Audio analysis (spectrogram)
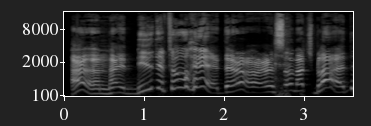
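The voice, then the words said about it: Rocco-style character voice. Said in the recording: “doing an impersonation of really, really big man, but in the Rocco voice”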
